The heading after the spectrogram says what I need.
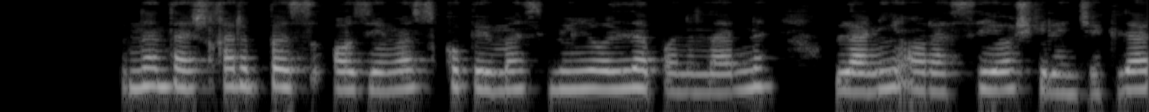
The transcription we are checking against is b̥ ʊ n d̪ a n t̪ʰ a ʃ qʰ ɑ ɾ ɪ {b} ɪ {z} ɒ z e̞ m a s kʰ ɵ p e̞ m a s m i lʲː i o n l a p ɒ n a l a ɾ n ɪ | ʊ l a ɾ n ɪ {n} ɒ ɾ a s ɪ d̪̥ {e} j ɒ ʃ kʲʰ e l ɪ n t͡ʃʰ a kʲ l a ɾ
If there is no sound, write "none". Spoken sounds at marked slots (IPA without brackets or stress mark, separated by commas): b, z, ŋ, a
